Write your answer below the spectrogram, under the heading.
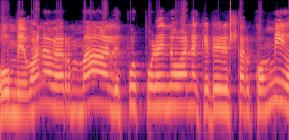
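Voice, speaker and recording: A woman with a high pitch speaks in a Rioplatense accent. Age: 40s. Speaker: podcast co-host. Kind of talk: casual chat.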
